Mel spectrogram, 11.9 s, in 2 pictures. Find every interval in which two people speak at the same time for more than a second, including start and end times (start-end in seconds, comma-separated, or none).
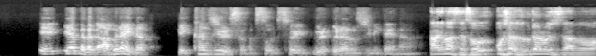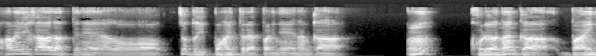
none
